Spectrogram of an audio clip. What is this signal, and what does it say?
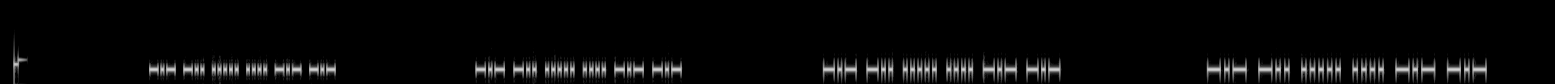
Morse code, heard as a keyed tone, about 34 wpm, 700 Hz. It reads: KD5HKK KD5HKK KD5HKK KD5HKK
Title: Speed Racing - USA 2x3 Call Signs 28wpm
